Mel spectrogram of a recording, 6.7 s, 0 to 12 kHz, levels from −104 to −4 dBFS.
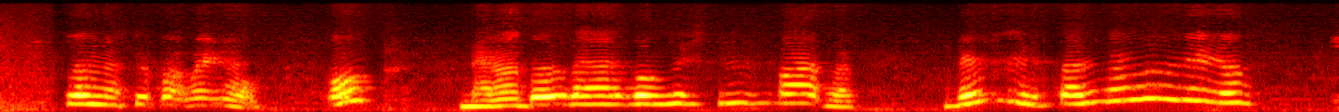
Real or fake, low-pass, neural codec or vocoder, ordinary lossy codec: fake; 10.8 kHz; codec, 24 kHz, 0.9 kbps, WavTokenizer, medium music audio release; MP3, 96 kbps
